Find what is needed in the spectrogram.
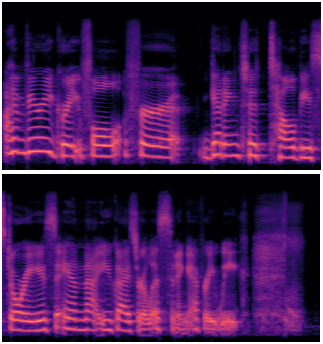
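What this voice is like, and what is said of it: Emotional, slightly choked-up voice. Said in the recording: “I'm getting a little bit emotional.”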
